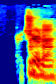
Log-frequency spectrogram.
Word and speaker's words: Picciuto: Pitch a baseball, the letter U and the word toe. Picciuto.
